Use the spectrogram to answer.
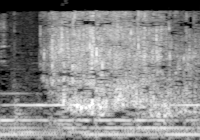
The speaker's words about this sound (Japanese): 水で洗ってざるにあげておきます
